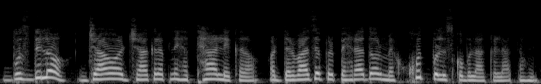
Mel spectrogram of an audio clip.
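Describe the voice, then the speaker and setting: A woman's voice: mid-range voice, no room sound, natural voice. A woman voicing a scheming nobleman whose words drip venom and who barks orders at servants. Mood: shouting. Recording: dull dry recording.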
